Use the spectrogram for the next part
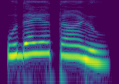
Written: ಉದಯತಾಳು

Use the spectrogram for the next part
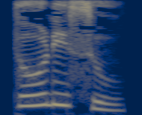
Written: ತೋಡಿಸು

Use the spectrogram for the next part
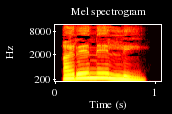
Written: ಅರನೆಲೆ

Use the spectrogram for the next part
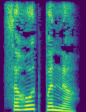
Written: ಸಹೋತ್ಪನ್ನ

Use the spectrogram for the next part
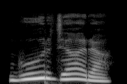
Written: ಭರ್ಜರಿ

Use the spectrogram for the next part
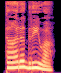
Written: ತ್ರಿಗಾರವ

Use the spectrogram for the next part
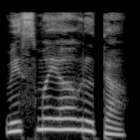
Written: ವಿಸ್ಮಯಾವೃತ

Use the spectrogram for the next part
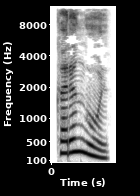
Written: ಕರಾಂಗುಳಿ

